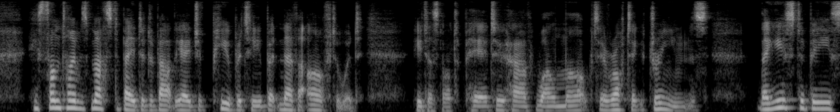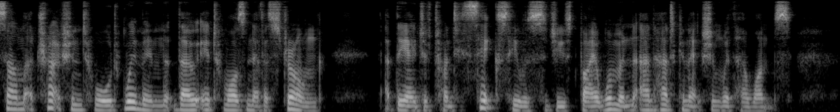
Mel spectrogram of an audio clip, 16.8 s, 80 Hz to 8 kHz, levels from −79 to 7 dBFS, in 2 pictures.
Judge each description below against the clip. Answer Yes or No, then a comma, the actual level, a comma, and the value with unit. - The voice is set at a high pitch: No, low, 130 Hz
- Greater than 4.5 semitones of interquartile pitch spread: No, average, 3.7 semitones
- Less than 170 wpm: No, average, 180 wpm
